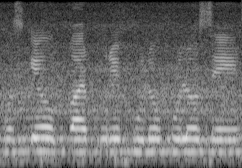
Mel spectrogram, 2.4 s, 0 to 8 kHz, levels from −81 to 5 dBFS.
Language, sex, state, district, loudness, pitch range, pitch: Hindi, female, Chhattisgarh, Raipur, -14 LUFS, 190-195 Hz, 190 Hz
